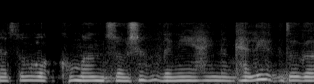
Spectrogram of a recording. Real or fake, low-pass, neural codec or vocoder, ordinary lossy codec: fake; 7.2 kHz; codec, 16 kHz in and 24 kHz out, 0.4 kbps, LongCat-Audio-Codec, two codebook decoder; none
